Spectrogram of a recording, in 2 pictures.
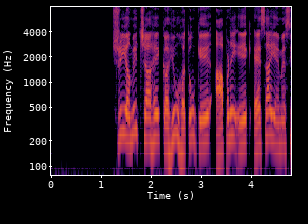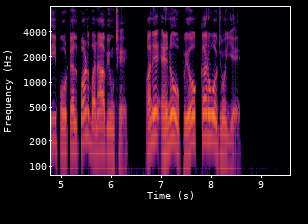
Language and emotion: Gujarati, neutral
